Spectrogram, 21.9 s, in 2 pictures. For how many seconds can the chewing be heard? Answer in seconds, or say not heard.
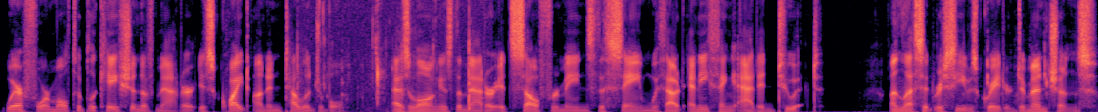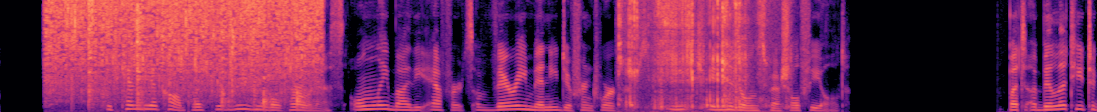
5 s.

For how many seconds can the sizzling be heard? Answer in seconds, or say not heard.
3 s.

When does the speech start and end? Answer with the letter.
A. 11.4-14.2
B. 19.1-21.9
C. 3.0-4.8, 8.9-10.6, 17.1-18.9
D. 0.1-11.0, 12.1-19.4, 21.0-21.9
D.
